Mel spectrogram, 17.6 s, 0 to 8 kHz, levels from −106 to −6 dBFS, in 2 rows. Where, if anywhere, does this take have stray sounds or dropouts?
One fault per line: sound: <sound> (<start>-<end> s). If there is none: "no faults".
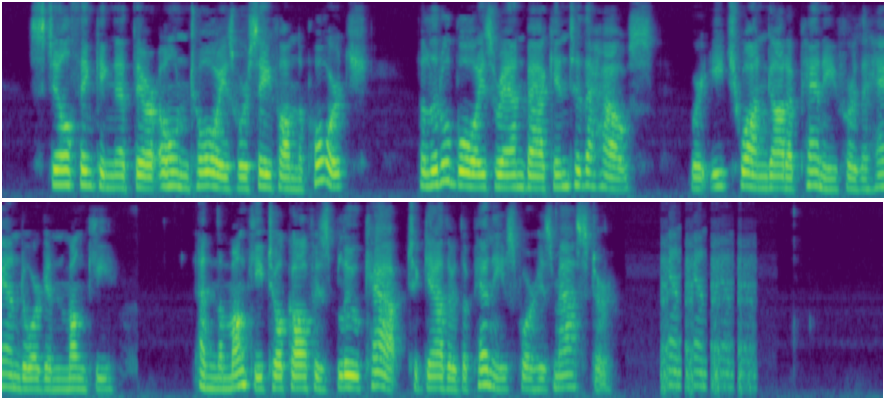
sound: laugh (15.4-16.4 s)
